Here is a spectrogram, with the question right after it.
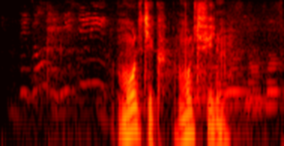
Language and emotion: Russian, neutral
